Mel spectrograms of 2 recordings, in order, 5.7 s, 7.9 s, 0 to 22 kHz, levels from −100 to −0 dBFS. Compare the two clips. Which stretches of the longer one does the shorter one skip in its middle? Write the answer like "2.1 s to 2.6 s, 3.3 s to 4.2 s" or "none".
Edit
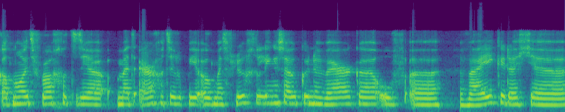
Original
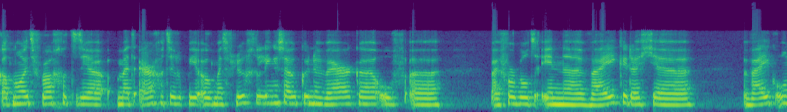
4.6 s to 5.8 s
